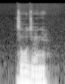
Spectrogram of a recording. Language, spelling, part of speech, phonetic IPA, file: Polish, złudzenie, noun, [zwuˈd͡zɛ̃ɲɛ], LL-Q809 (pol)-złudzenie.wav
